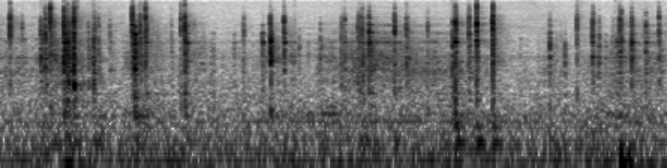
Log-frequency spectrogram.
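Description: A large wooden-framed abacus with colored wooden beads on metal rods is played with both hands, the fingertips and nails pushing the beads along. The result is a quiet, uneven run of short, bright wooden clacks and clicks that die away almost at once.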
